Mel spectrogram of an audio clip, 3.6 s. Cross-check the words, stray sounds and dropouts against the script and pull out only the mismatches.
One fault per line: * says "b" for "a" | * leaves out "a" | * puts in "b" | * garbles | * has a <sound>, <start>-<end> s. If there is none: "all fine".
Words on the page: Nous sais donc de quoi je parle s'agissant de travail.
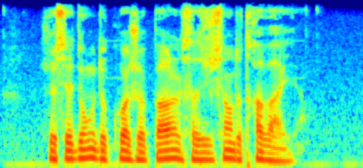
* says "Je" for "Nous"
